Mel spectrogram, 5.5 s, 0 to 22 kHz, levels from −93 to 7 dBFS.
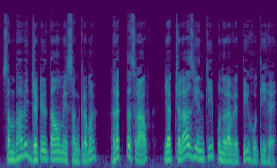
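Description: At 2.24 to 2.26 s a repeated buffer occurs: a 10 ms block replays twice more, about 20 ms lost, showing identical repeated slices with hard vertical joins.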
